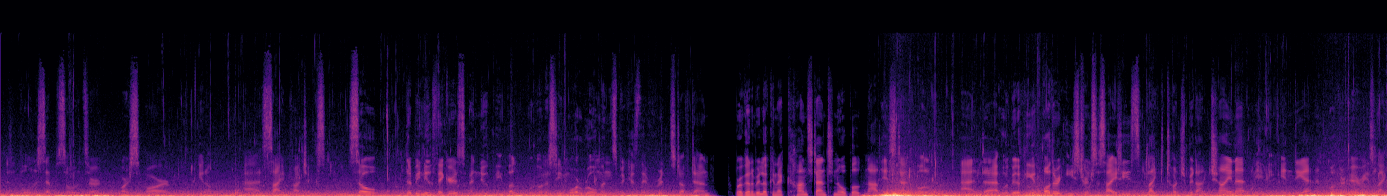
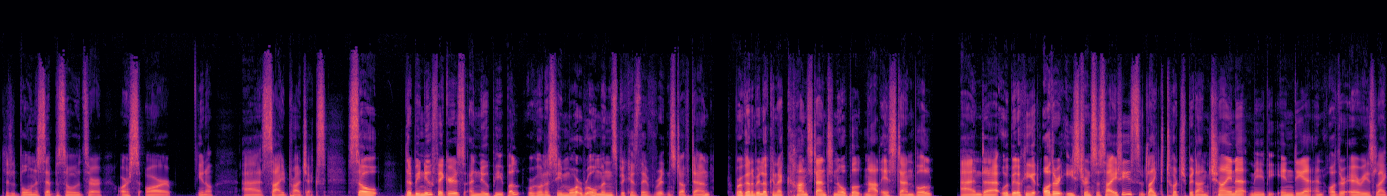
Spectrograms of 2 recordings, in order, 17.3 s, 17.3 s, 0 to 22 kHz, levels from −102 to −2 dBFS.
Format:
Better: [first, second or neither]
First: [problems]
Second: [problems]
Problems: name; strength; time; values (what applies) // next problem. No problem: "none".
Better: second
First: wind noise on the microphone; heavy; until 9 s and from 11 s on; 2 dB above the speech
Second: none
